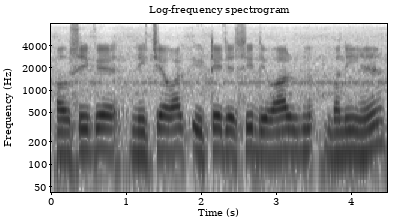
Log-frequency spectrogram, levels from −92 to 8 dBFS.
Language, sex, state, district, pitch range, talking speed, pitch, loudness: Hindi, male, Uttar Pradesh, Lucknow, 135-150 Hz, 135 wpm, 145 Hz, -15 LUFS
